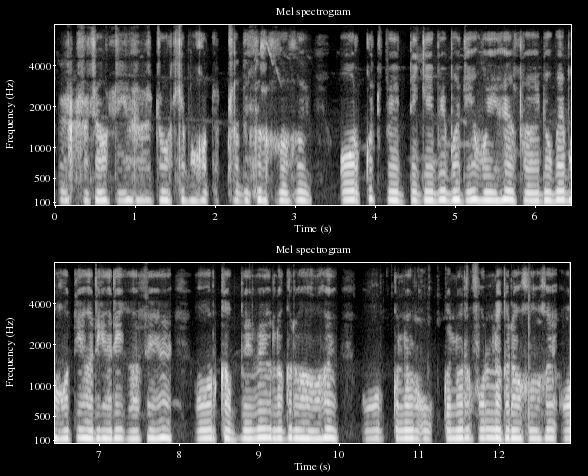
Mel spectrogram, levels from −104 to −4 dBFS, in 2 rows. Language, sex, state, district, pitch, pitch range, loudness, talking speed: Hindi, male, Uttar Pradesh, Jyotiba Phule Nagar, 135 Hz, 130-140 Hz, -17 LUFS, 140 wpm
